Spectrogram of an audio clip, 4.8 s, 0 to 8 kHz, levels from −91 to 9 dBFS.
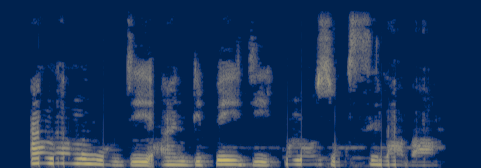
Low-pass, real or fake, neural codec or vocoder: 7.2 kHz; real; none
